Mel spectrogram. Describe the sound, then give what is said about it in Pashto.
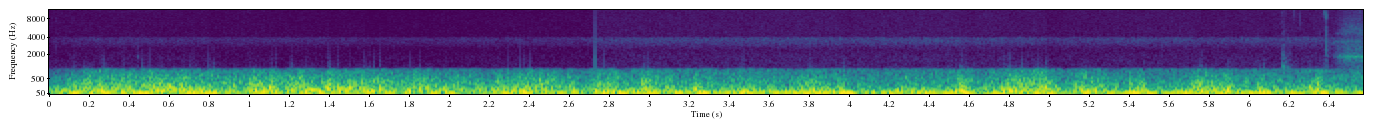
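Wind on Mars, recorded by NASA instruments during their first week of operation on the planet: a loud, continuous low rumble with a muffled, buffeting texture that stays steady throughout, with no voices. “ناسا پرون د باد دغه آډیو یا ثبت شوی ژغ خپور کړ.”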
